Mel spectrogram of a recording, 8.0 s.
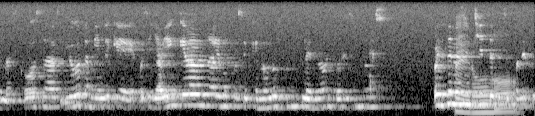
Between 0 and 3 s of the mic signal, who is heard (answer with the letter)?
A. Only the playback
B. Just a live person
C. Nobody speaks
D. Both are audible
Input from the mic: A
